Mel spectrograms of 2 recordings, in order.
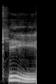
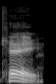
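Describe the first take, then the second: First: The word rhymes with 'see'. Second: The word rhymes with 'day'. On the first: "when they say no, it's Ke- Key" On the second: "I'm calling it K"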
